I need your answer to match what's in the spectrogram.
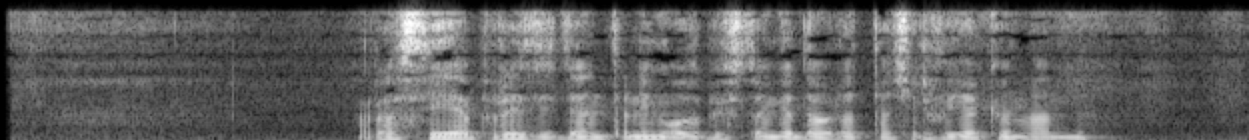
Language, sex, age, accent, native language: Uzbek, male, 25-34, Xorazm, Uzbek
